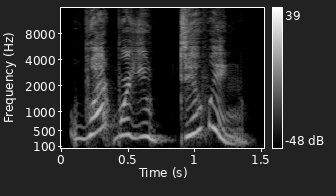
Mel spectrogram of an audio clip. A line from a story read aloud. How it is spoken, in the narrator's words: Leah snapped at me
